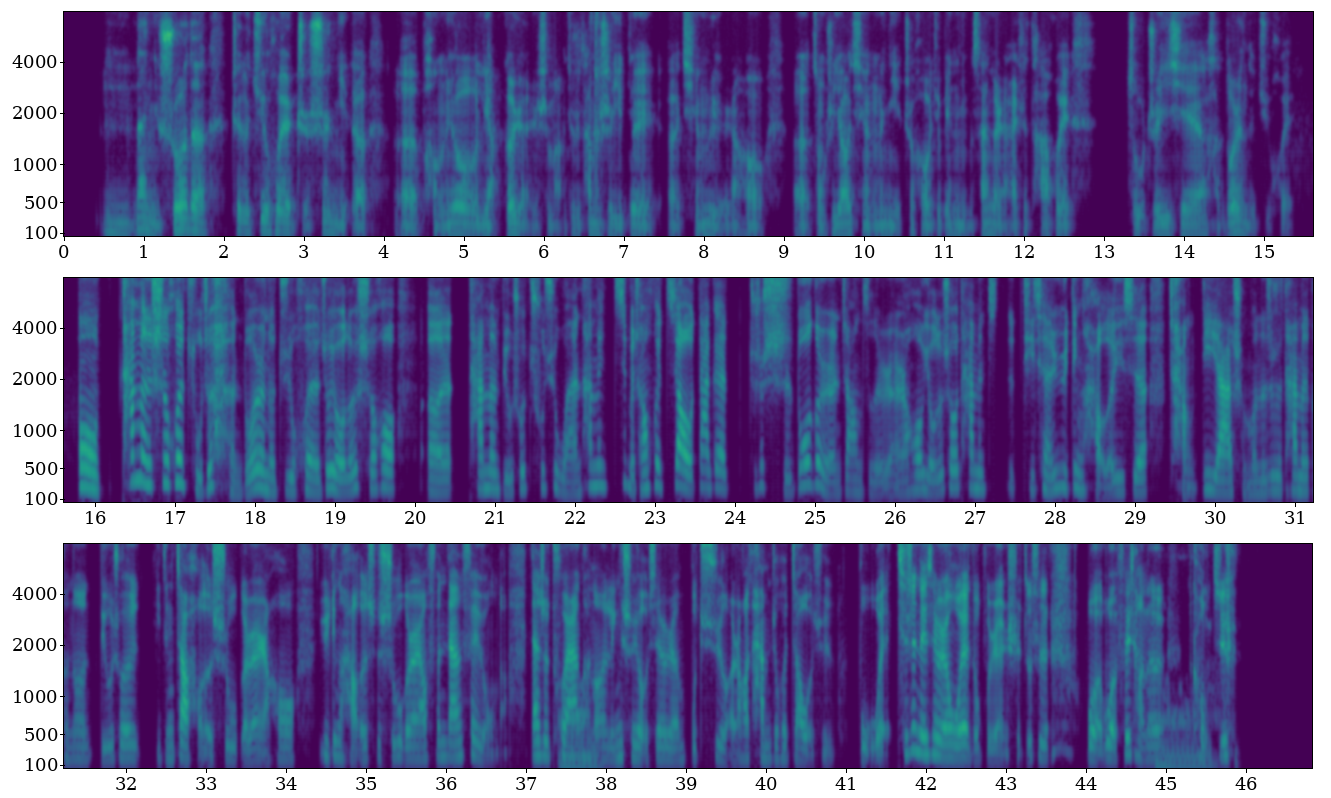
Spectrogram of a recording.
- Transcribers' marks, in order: other noise; other background noise; tapping; teeth sucking; laughing while speaking: "惧"
- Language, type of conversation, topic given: Chinese, advice, 被强迫参加朋友聚会让我很疲惫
